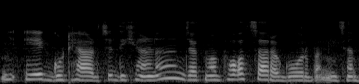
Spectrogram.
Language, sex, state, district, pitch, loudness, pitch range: Garhwali, female, Uttarakhand, Tehri Garhwal, 205 Hz, -32 LUFS, 190-220 Hz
